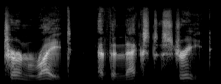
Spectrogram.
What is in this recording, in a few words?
Gps Voice, Male; Speaker Adult Male; Recorded Voice; Blastwave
